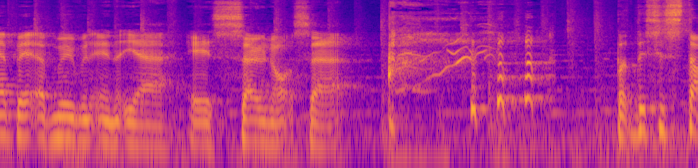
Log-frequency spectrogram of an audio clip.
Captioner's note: laughs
